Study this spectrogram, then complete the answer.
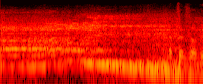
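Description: A young woman shouts with excitement.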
